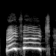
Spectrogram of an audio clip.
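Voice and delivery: very high, silly squeal; mock echo. Host echoing co-host's joke after laughing, silly high-pitched squeal.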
